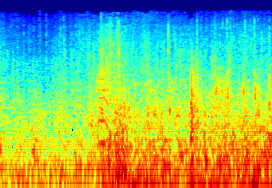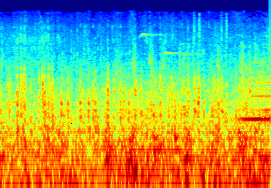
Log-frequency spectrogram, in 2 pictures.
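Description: A heavy wooden crate scrapes across stone.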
